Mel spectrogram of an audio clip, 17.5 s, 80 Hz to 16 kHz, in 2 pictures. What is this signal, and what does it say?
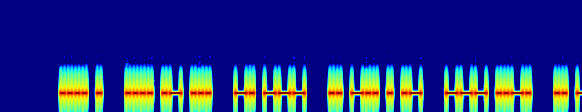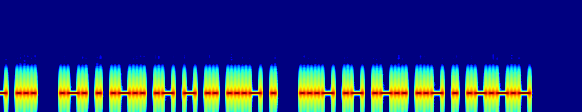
Morse code, heard as a keyed tone, about 22 wpm, 700 Hz. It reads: HE HAS NO IDEA OF ITS RELATIVE VALUE.
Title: Sentences from Top 1400 Words 22wpm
